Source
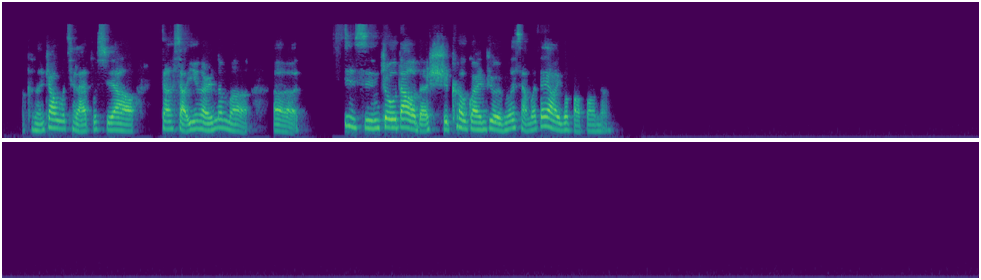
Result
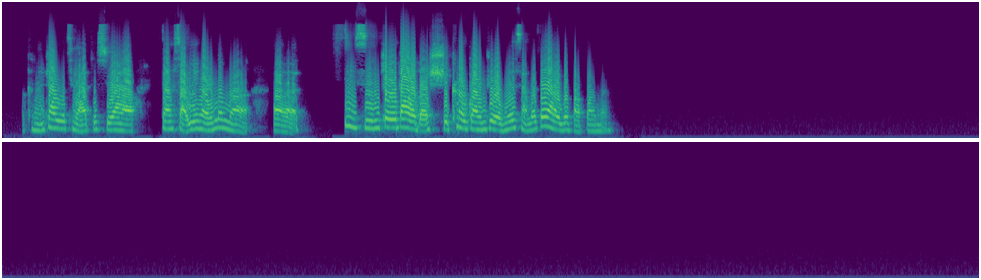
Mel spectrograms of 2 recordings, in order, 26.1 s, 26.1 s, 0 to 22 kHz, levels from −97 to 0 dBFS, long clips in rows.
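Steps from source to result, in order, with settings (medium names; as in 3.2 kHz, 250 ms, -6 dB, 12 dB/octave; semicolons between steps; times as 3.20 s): transformer saturation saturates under 3.9 kHz; trim +7.5 dB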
